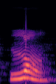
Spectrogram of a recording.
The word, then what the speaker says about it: long: جي ما كنتبقاش في آخر الكلمة كنقولو long.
